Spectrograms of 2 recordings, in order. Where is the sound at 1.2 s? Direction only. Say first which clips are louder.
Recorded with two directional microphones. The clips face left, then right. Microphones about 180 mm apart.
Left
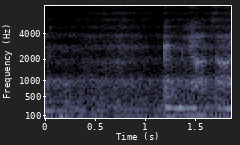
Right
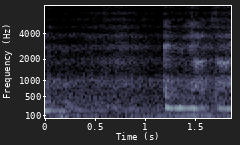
Right 5 dB; 40° right (ahead or behind).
